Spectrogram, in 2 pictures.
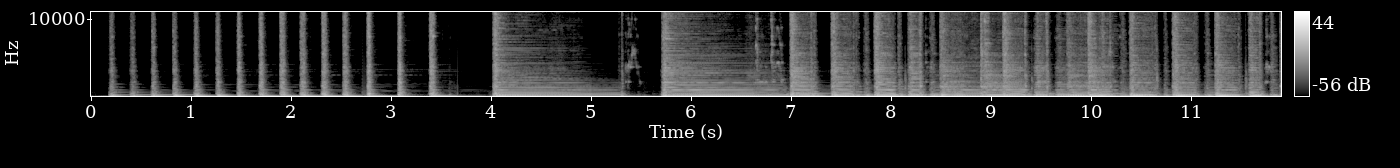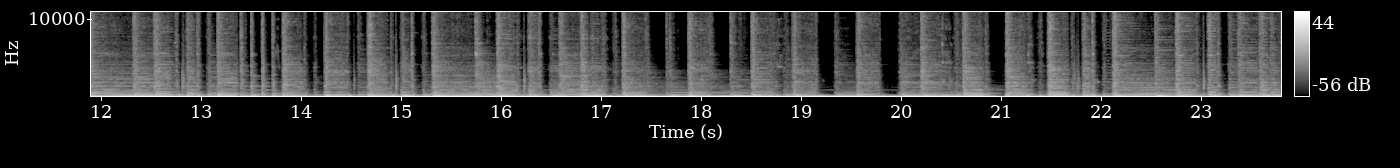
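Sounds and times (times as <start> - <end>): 
wet acoustic guitar: 0.0 - 23.8.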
